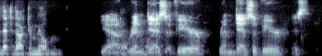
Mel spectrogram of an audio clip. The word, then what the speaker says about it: remdesivir: Is there any update regarding the individual who is administered, and I'm not going to pronounce this correctly in advance, Remedesivir? I'll leave that to Dr. Milton. Yeah, remdesivir.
